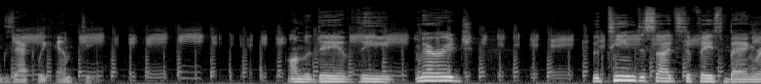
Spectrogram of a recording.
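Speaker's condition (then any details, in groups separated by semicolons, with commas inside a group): No condition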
